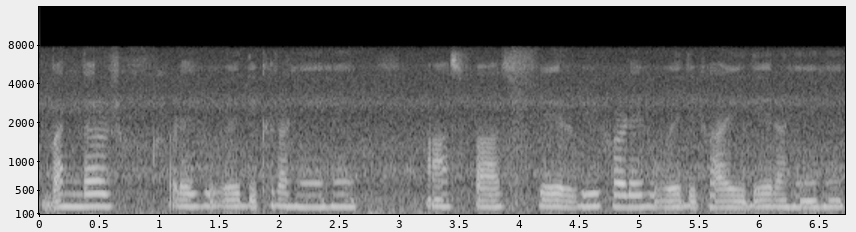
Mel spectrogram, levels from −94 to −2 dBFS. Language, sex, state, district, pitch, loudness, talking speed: Hindi, female, Uttar Pradesh, Jalaun, 110 Hz, -26 LUFS, 135 wpm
